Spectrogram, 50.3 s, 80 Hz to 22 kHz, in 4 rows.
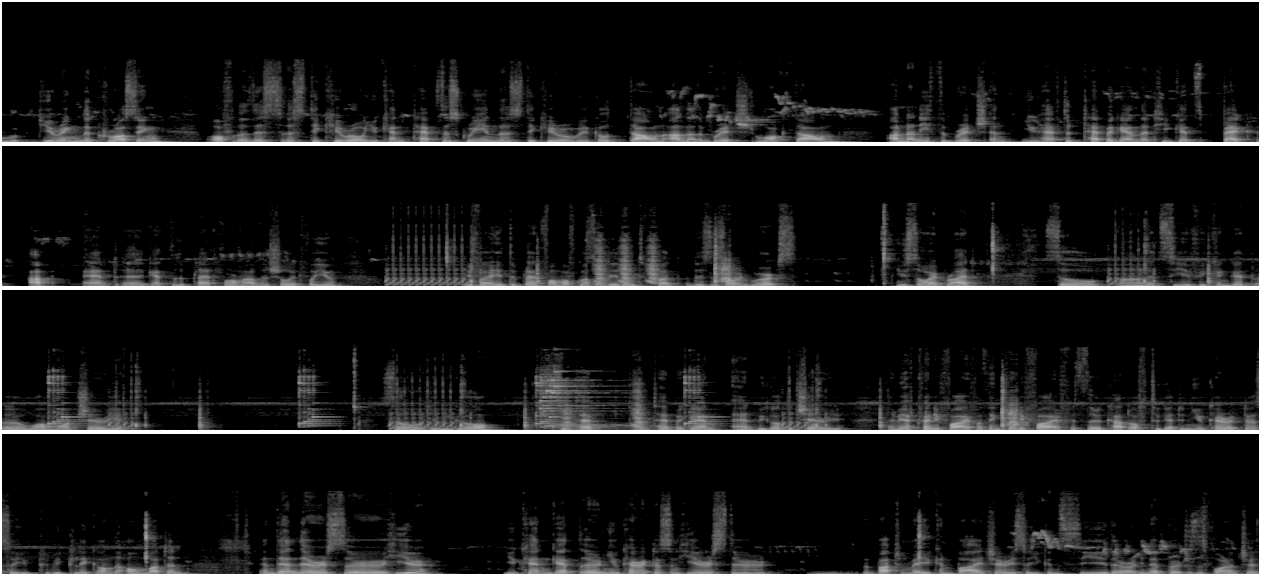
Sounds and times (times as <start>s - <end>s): Chirp, tweet: 0.0s - 1.0s, 6.6s - 8.9s, 11.0s - 15.3s, 45.4s - 46.0s, 47.9s - 50.2s.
